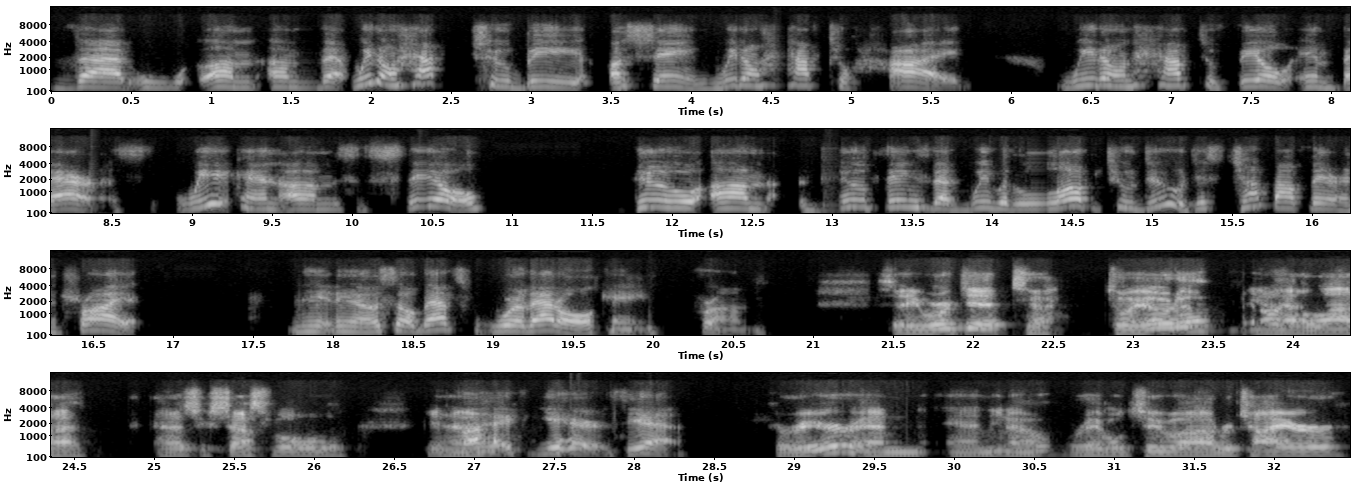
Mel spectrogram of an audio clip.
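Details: Stuttering in an adult woman, a stuttering support group leader.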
